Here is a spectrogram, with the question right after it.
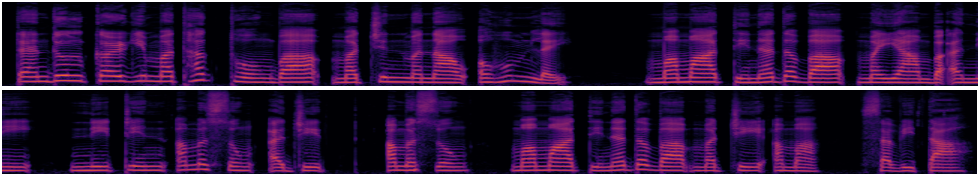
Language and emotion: Manipuri, neutral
